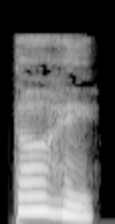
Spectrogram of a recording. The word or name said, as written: ದೋಹಿ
